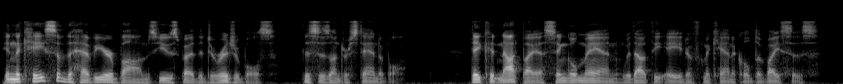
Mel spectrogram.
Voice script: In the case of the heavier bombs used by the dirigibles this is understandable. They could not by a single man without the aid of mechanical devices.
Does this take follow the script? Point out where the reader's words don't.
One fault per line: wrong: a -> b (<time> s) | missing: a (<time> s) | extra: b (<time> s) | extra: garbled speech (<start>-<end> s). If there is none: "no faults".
no faults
